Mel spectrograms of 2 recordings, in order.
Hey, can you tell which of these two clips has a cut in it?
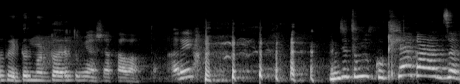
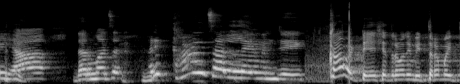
second; 1 cut; at 3.0 s

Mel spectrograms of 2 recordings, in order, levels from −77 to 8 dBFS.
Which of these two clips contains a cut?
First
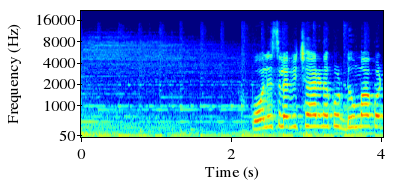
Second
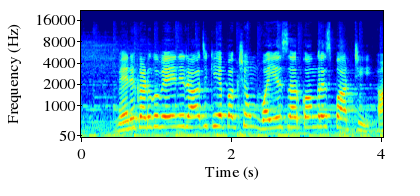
first; 2 cuts; at 1.2 s, 2.2 s

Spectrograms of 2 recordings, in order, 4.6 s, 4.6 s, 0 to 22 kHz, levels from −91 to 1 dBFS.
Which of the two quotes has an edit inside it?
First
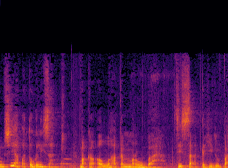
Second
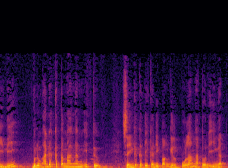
first; 1 cut; at 1.4 s

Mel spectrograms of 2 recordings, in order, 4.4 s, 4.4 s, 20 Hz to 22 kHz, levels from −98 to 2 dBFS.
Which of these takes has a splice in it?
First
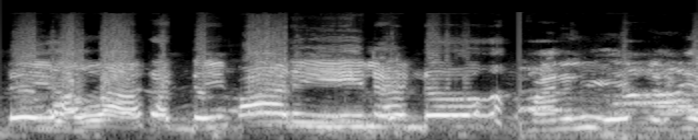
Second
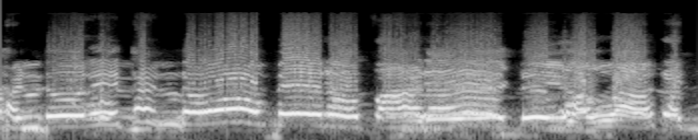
first; 1 cut; at 3.3 s

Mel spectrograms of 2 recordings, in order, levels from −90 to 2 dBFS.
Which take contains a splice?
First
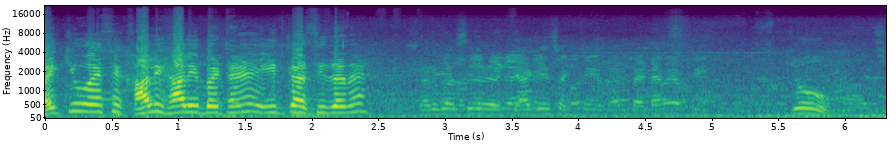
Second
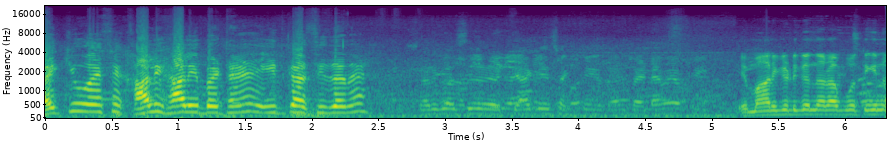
second; 1 cut; at 5.2 s

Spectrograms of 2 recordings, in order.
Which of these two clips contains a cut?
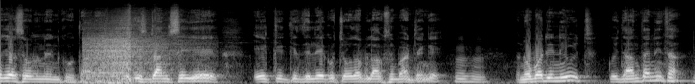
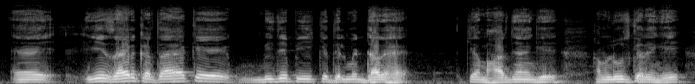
first; 1 cut; at 1.1 s

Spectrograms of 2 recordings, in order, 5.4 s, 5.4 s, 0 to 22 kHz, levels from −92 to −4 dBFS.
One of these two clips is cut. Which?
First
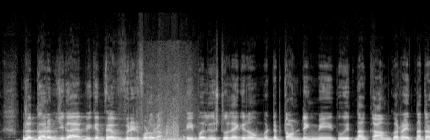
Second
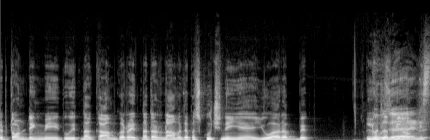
first; 2 cuts; at 1.3 s, 2.3 s

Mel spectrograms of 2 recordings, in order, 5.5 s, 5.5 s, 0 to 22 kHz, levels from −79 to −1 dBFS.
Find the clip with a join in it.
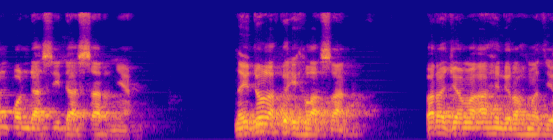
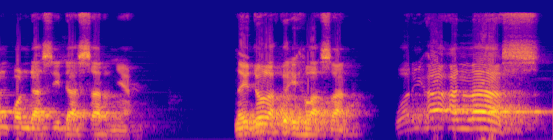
second; 1 cut; at 4.1 s

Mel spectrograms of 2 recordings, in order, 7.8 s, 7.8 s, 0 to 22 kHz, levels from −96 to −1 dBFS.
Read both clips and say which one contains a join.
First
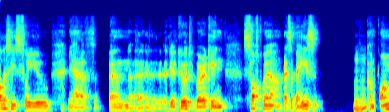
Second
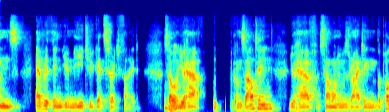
first; 1 cut; at 5.7 s

